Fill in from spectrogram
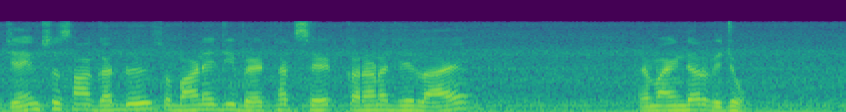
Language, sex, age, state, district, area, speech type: Sindhi, male, 30-45, Madhya Pradesh, Katni, urban, read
